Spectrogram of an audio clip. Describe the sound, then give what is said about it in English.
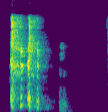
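A person coughs, a rough burst lasting nearly a second followed by a shorter, fainter cough, then quiet. “I'm just going to cough.”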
